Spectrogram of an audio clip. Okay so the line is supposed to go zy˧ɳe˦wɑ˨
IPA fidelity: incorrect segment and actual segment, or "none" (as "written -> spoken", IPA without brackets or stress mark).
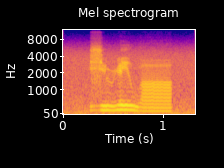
none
